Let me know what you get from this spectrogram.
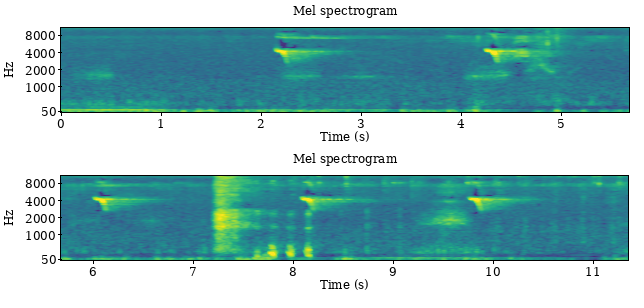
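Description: A bird calling in the forest: five short calls, each dropping in pitch, about every two seconds. A brief rustle and a few low thumps come about seven seconds in and are the loudest thing heard.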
